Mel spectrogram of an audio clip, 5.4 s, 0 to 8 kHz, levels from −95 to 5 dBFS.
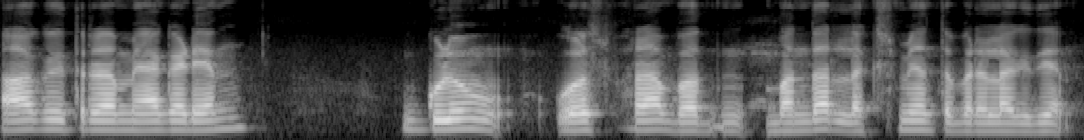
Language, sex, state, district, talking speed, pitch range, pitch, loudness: Kannada, male, Karnataka, Koppal, 90 wpm, 140-160 Hz, 150 Hz, -18 LUFS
